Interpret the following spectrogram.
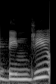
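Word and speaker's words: dingy: और डिंजी, sorry इसका pronunciation है डिंजी, और डिंजी को आप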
